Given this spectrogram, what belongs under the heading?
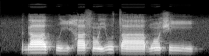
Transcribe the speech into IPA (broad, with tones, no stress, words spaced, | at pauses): ɡaː˧ kʷiː˨ha˧sɔ̃˨ju˦ taː˨bɔ̃˦ʃiː˦˨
